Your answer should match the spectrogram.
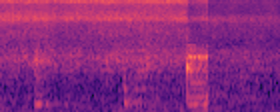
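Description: Shrimp stirred as they brown in oil in a pan, a soft scrape of the utensil over a steady frying hiss, close and moderately loud, with one brief sharper clink near the end.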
